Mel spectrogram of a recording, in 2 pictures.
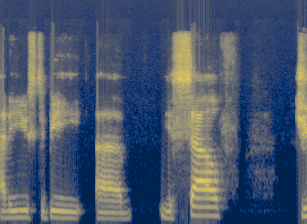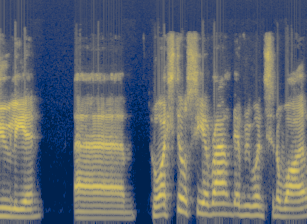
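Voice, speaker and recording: Over a quiet background, a man speaks at a fairly slow pace in a fairly high pitch with lively intonation. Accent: Welsh. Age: 40. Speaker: podcast host. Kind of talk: casual interview.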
